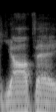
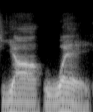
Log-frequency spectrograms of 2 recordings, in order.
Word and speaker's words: Yahweh: Vav in Yahweh, and modern Hebrews pronounce that name, if they pronounce it at all, they pronounce it as Yahweh with a V sound. If it's pronounced with the W sound, then it's Yahweh.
